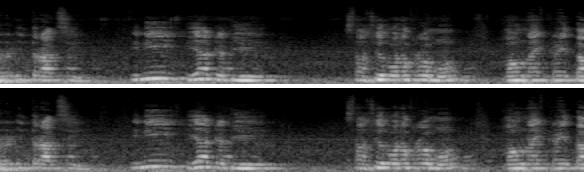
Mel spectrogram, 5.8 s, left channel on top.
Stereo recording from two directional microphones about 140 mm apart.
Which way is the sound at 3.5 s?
25° right (ahead or behind).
